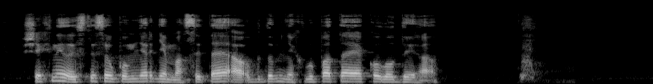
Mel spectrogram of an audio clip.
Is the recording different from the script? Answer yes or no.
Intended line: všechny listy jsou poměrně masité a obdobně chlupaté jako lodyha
no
